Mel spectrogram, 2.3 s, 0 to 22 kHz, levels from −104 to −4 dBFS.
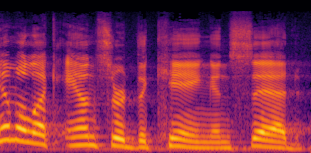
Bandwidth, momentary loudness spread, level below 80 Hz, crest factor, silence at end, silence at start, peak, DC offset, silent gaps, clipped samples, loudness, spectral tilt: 14 kHz; 4 LU; -68 dBFS; 16 dB; 0.05 s; 0 s; -6 dBFS; under 0.1%; none; under 0.1%; -23 LUFS; -4.5 dB/octave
